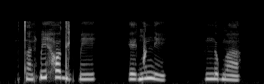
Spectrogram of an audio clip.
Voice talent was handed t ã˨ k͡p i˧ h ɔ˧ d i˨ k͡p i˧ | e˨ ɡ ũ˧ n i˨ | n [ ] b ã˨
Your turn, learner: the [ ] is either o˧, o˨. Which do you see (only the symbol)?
o˨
